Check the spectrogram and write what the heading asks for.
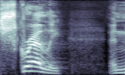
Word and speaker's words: Shkreli: For fuck's sake, it's Shkreli, and no amount of intentional extreme mispronunciations will convince me you're not terrified of saying Shkreli. Yeah, Shkreli.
